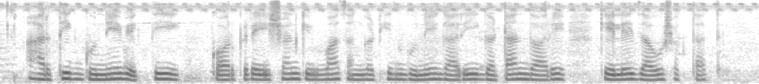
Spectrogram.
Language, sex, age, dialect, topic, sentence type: Marathi, female, 31-35, Varhadi, banking, statement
